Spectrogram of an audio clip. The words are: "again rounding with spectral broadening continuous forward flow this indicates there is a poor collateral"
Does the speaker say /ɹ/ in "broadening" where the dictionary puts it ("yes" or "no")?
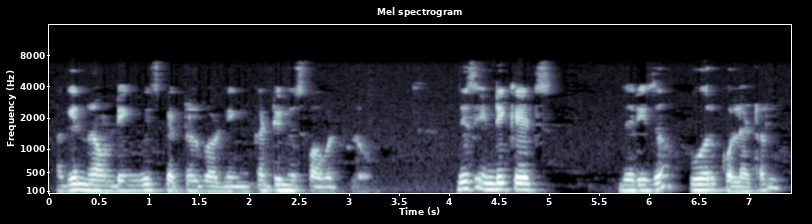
no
